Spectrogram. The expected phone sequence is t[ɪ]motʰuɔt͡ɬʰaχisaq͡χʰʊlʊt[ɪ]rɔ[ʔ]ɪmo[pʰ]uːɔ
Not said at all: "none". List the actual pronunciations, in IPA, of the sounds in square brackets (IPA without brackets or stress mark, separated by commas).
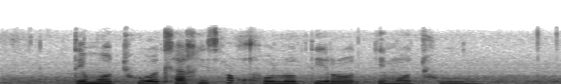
ɪ, i, t, tʰ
